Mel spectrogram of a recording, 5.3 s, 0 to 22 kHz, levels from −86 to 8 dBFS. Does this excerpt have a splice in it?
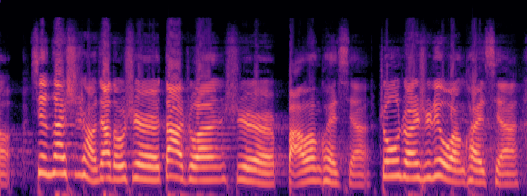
no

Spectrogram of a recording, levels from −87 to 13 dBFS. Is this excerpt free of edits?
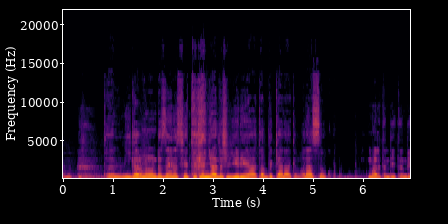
yes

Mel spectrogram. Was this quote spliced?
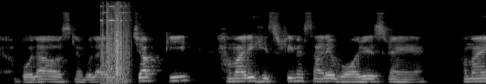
yes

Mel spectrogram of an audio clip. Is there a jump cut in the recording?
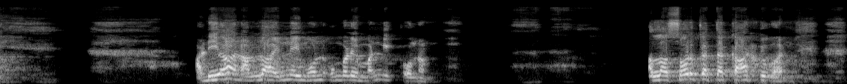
no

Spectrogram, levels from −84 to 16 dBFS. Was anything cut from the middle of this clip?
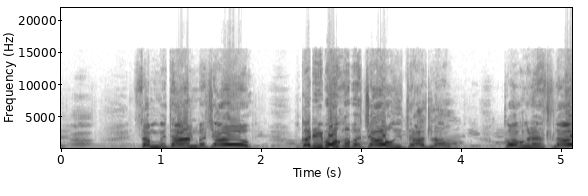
no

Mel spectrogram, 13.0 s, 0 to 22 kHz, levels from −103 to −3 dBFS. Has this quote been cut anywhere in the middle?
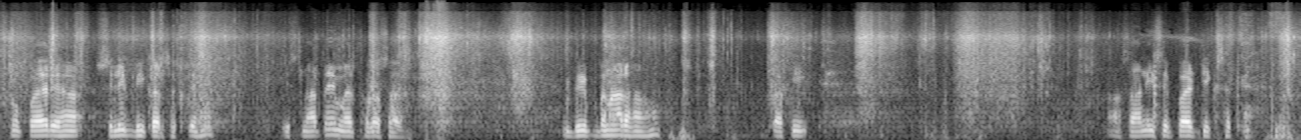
no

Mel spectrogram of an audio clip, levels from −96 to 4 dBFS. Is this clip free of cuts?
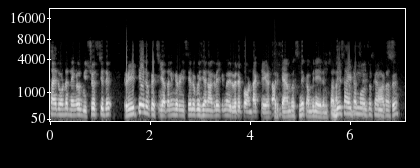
no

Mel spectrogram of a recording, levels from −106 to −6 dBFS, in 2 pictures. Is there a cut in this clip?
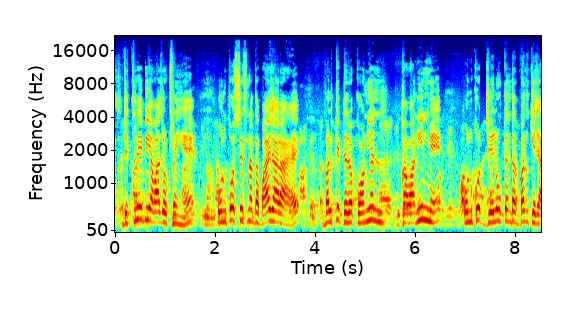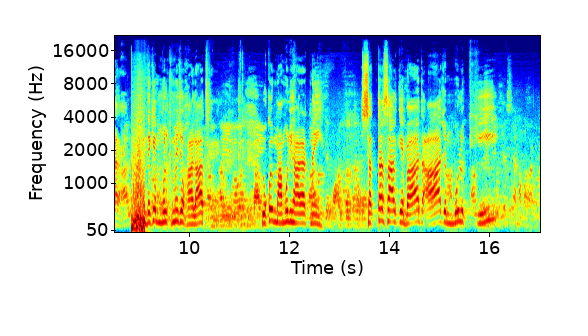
yes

